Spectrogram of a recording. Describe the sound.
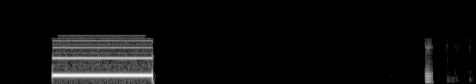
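A telephone line tone sounds while a call is transferred to a company's legal department. It is a single loud, steady beep lasting about a second, followed by silence and one faint click near the end.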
